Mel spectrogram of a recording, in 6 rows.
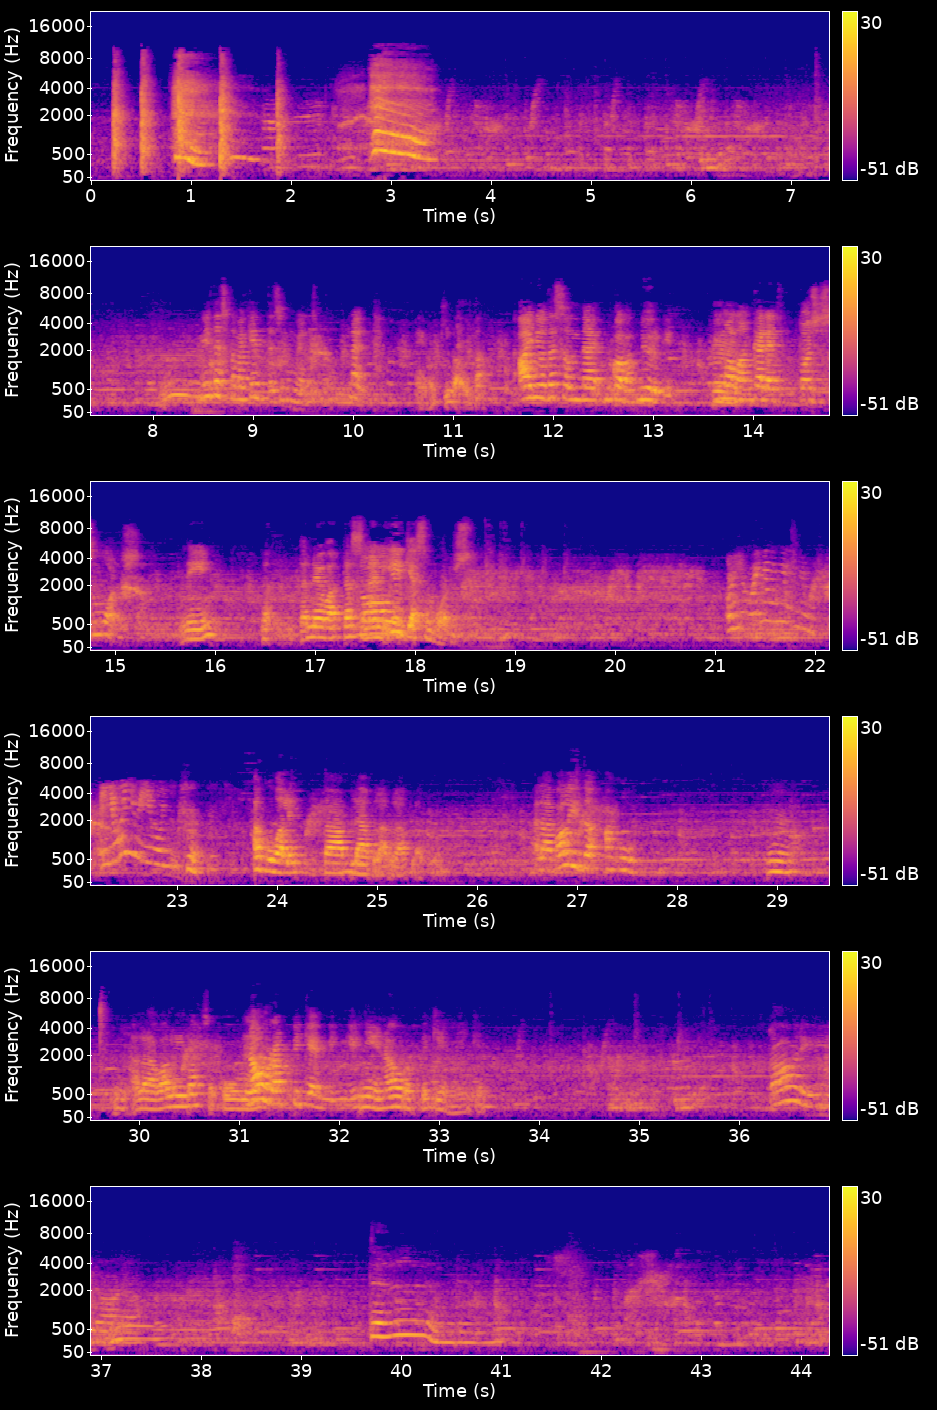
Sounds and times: Music: 0.0s - 44.2s.

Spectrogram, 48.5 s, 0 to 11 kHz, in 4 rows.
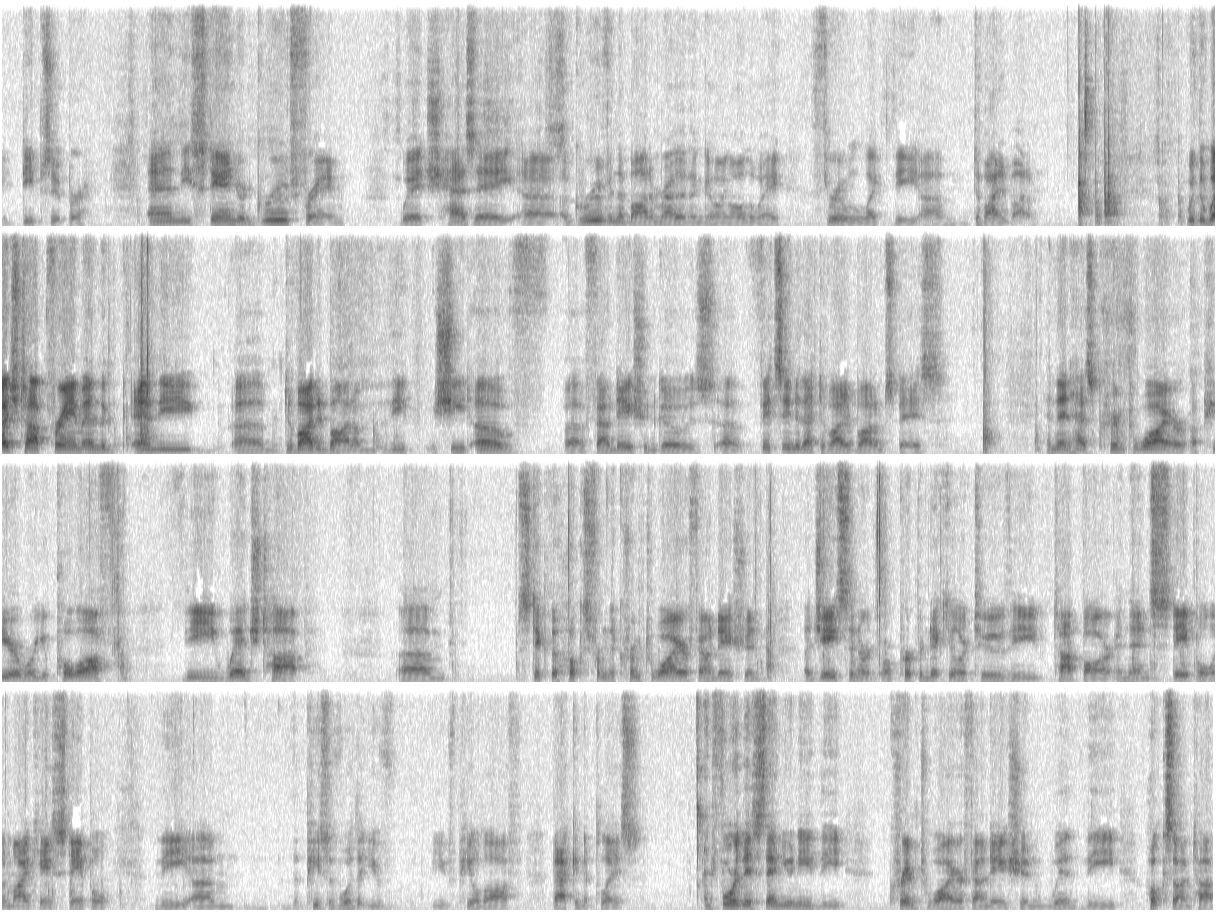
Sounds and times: Speech: 0.0s - 10.4s, 11.8s - 21.6s, 22.6s - 25.4s, 26.1s - 27.4s, 28.2s - 28.8s, 29.4s - 42.8s, 43.4s - 48.5s.

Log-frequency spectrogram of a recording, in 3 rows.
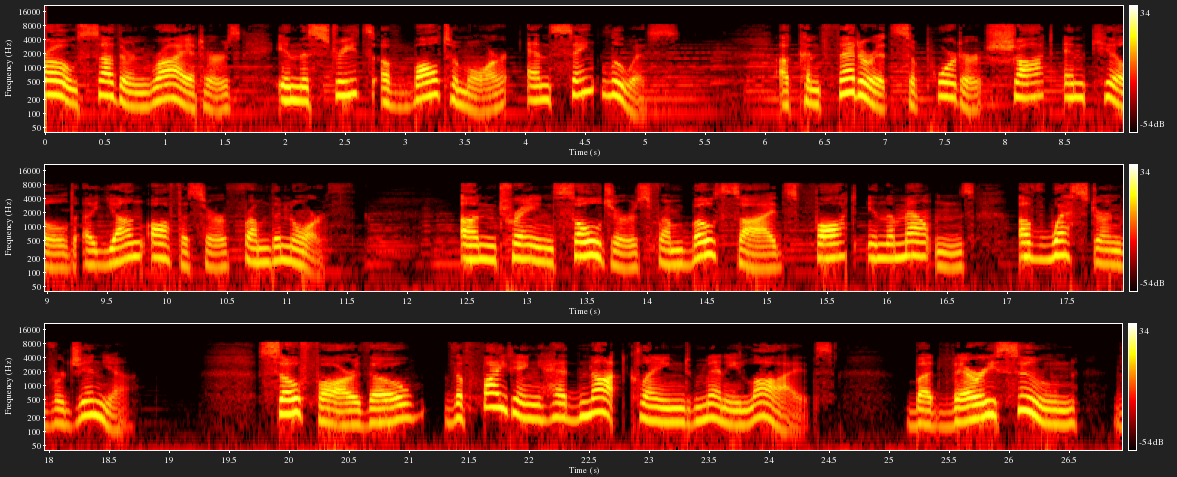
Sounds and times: Speech: 0.0s - 5.2s, 6.1s - 11.4s, 12.5s - 18.7s, 19.8s - 24.6s, 25.2s - 26.9s
Music: 0.0s - 19.0s.

